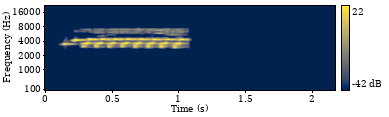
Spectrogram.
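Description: A European goldfinch (jilguero) sings one phrase of Málaga-style song: a high, rapid trill of about ten notes, lasting about a second.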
